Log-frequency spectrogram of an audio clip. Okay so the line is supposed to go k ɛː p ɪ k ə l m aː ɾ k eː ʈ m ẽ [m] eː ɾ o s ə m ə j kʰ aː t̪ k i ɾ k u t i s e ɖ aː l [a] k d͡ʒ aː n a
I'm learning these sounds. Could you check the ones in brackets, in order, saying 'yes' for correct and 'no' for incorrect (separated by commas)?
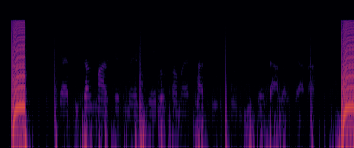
yes, no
